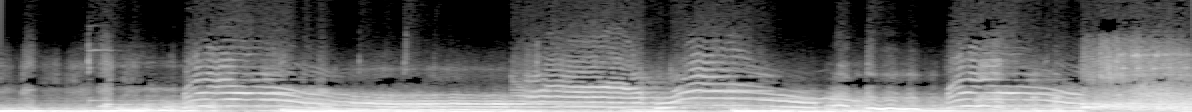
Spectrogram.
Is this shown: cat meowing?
yes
